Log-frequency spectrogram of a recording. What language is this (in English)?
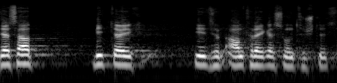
Swiss German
